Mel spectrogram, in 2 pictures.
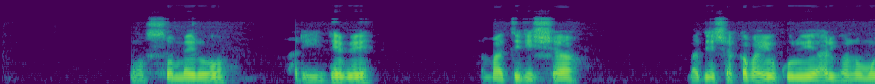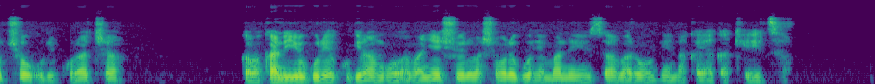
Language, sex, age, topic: Rundi, male, 36-49, education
